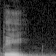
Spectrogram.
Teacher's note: the letter ta with kasra, ti, it has been prolonged because of ya, that is a harf madda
